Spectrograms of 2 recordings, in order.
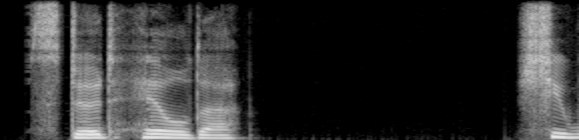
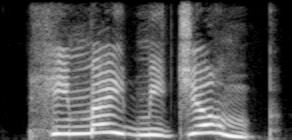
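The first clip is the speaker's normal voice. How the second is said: high, louder tearful protest; sobbing; 12 semitones higher, 5 dB louder than usual. A narrator's reading. Captain excusing himself for the broken cup, sobbing. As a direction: protest in a high, acted sob. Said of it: "sobbed Steve".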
